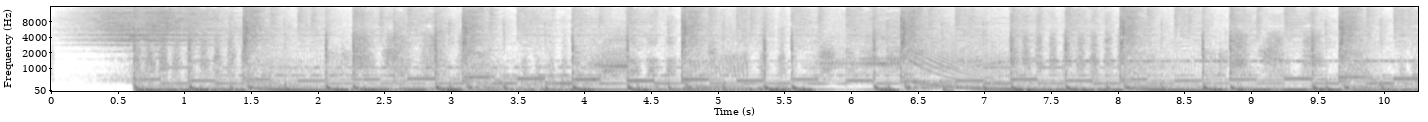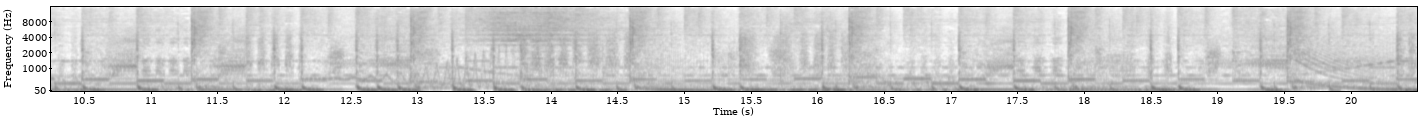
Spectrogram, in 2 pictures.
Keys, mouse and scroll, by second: 1.6-8.6 drag, 8.6 g, 9.4-11.2 drag, 11.2-13.4 middle drag, 13.4-20.5 drag, 16.4 typing.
